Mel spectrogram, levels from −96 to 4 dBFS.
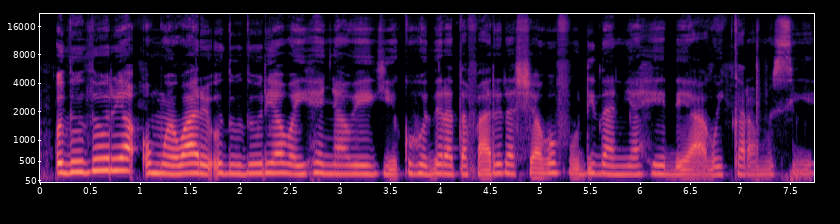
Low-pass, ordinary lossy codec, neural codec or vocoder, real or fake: none; none; none; real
